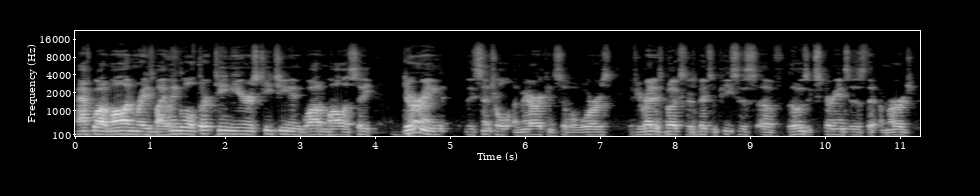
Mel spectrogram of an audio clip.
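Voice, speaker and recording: A man's voice: on the low side, fairly even intonation, moderate pace. A groggy man co-hosting a podcast, chatting casually and rambling with lots of fillers and self-corrections. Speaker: podcast co-host. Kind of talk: casual interview talk. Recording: roomy sound from a distant mic.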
